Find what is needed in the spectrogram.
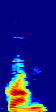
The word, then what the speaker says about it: Grammi: And I'll just note that my family says that the E in the letter of my last name may used to have had an accent aigu over it. So it's fine to do the French pronunciation as well. I'm totally fine with that. But so would you please pronounce your last name again one more time? – It's Grammi.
